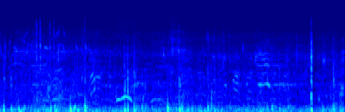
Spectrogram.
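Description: Indistinct voices of several people talking in the background, with no clear words, over a low steady rumble; a sharp click near the end.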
